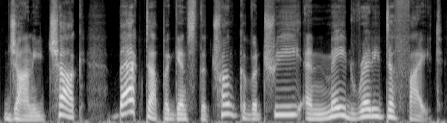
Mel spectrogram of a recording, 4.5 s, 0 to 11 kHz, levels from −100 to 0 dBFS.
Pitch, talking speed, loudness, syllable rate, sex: 165 Hz, 200 wpm, -19 LUFS, 4.6 syllables/s, male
